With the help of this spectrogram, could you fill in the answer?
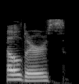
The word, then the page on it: elders: British English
